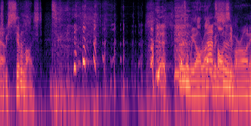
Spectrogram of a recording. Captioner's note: all laughing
